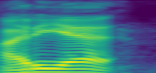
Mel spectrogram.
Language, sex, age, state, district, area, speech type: Tamil, female, 30-45, Tamil Nadu, Tiruvarur, urban, read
